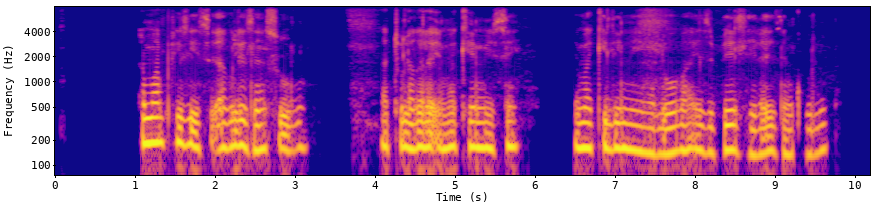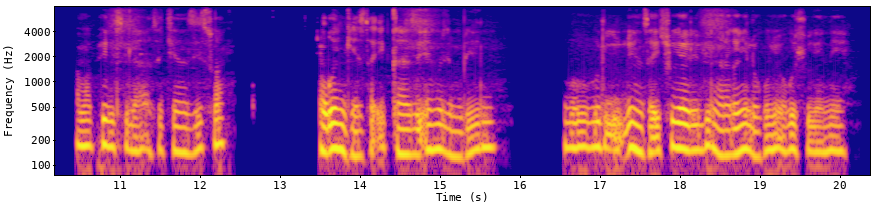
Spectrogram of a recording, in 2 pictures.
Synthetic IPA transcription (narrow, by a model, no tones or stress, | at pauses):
amapʰilisiaɣulɛzint͡sʼṵɣu | atʰɔlaɣala̰ʔɛ̰makʰemisi | ɛmakʼiliniŋalɔβaezib̥ʱɛɮɛla̰ɛziŋkʼulu | amapʰilisilaːsɛt͡ʃʼend͡zʱiswa | ɣɛŋɛza̰ʔḭɡ̥ʱazḭʔem̩zimbʱini | uuɛnd͡zʱa̰ḭt͡ʃʰʼuɣɛlaliliŋanaɣaɲɛloɣuɲɛ̰o̰ɣweɬṵɣɛ̰nɛːjɔ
